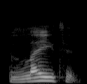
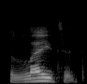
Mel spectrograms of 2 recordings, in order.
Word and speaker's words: belated: Word number two is belated. We stress lay, belated.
